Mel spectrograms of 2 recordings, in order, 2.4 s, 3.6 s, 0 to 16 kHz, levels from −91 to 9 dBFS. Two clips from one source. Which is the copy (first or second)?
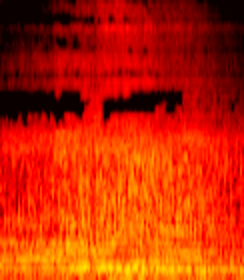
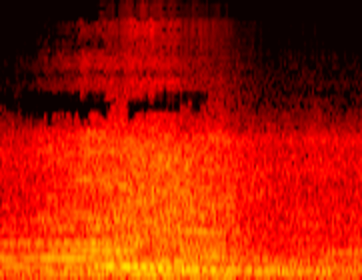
first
